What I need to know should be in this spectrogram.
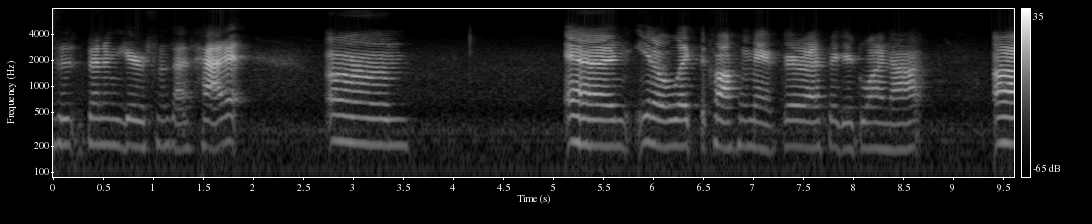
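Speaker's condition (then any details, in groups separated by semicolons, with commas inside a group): Cerebral palsy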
